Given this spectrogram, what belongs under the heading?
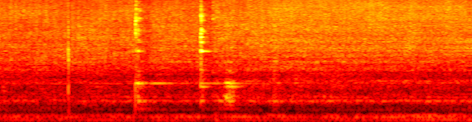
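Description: Cauliflower, tomatoes and mixed vegetables frying in a pan for masala khichdi, a steady soft sizzle with a few light clinks and scrapes of a spoon stirring, close and fairly quiet.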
